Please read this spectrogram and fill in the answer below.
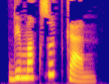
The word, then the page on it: dimaksudkan: indonesian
